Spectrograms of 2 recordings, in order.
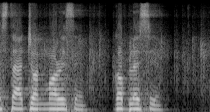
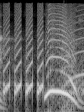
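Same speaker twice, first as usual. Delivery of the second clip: very high, loud whoop; hype whoop; 7 dB louder than usual. Real, not acted. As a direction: let out a loud whoop to the crowd. MC hyping the crowd.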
